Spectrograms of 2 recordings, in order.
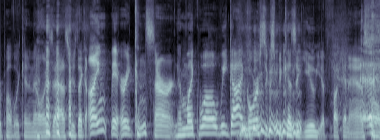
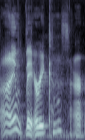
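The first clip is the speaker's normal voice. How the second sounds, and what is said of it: Imitates another person's voice. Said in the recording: “the Diane Rehm voice”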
